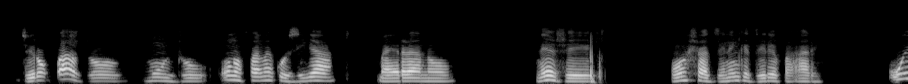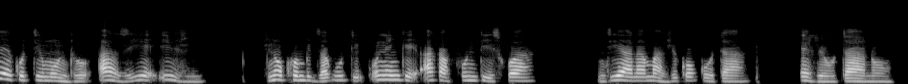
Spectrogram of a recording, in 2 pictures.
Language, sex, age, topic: Ndau, male, 18-24, health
